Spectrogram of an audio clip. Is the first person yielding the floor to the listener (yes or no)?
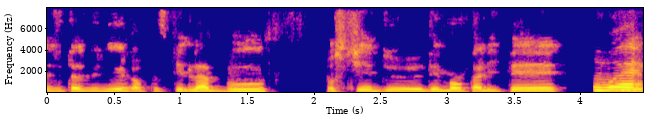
yes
